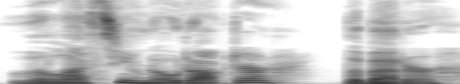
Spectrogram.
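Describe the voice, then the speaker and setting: A woman's voice: on the high side, expressive, moderate pace, pitched above the performer's own voice, close to an everyday voice. A woman voicing a stubborn young female thief in a fantasy audiobook, guarded and defensive in manner.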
